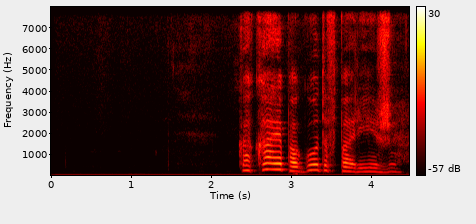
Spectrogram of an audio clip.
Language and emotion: Russian, sad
